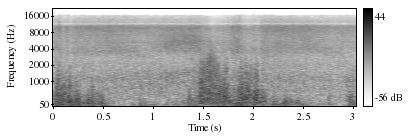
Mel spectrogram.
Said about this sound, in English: We're still hitting extremely high gusts of wind here.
